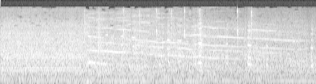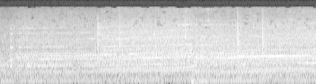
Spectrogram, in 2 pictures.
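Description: A racing car engine whines loudly, dropping in pitch as it slows, then climbing again.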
